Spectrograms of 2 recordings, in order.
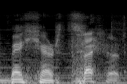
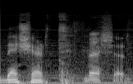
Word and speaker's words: Bechert: Que a gente se identifique com ele, mas seria corretamente pronunciar Bechert em alemão, mas português o pessoal também fala de Bechert.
